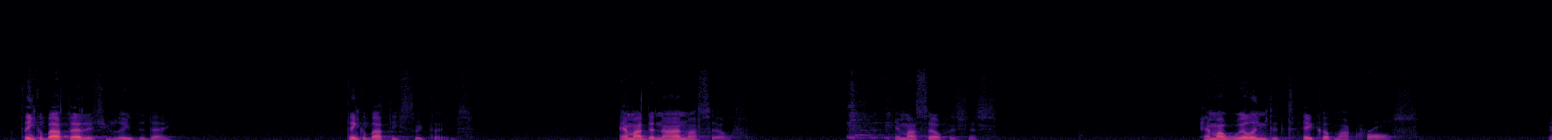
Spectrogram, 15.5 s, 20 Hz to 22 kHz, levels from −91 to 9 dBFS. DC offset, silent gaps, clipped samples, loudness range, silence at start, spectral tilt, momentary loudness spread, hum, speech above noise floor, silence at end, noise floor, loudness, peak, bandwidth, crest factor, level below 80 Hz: under 0.1%; none; under 0.1%; 9 LU; 0.25 s; -7 dB/octave; 23 LU; none; 38 dB; 0 s; -79 dBFS; -41 LUFS; -18 dBFS; 11.5 kHz; 26 dB; -88 dBFS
